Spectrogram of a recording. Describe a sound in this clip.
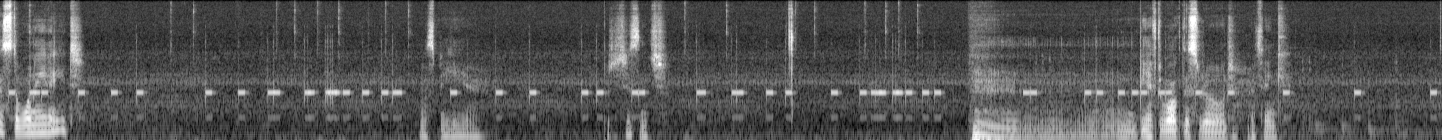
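Soft electronic ticks repeat quickly as a menu cursor moves.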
